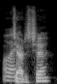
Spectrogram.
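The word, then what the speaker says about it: Çarşı: Pour le fameux groupe en particulier, alors moi je le prononce très mal, Charche. – Charche, ouais.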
